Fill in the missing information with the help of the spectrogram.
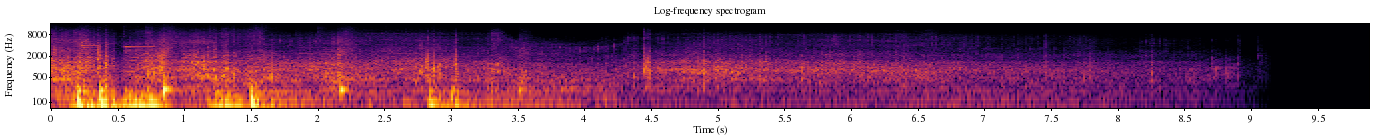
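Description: Skateboard wheels rolling on concrete, with scattered clacks and board impacts. It fades out steadily and cuts off about nine seconds in. Music with a bass line runs under it for the first couple of seconds.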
